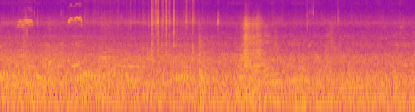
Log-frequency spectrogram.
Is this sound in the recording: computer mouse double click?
no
